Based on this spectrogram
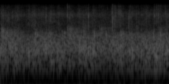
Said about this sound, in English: Come on, give the Lord a good hand clap of praise.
